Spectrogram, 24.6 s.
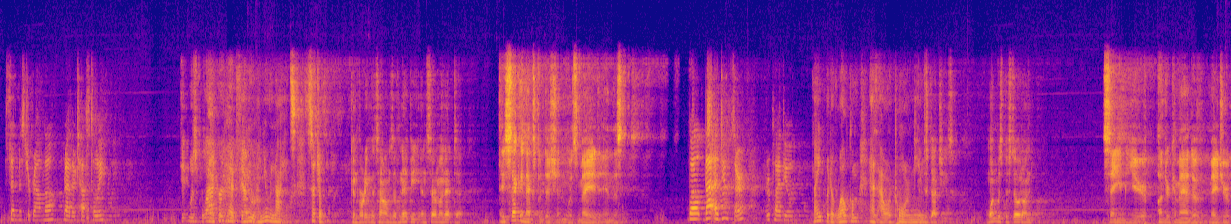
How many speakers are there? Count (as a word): five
